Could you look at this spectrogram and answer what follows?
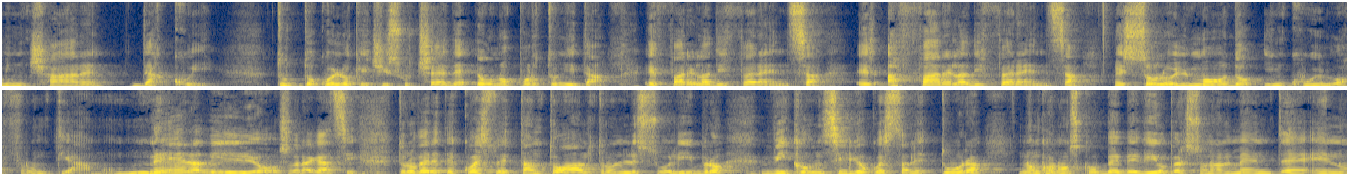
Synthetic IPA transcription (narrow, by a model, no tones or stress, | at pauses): int͡ʃaːɾe | d̪akːwḭ | t̪ut̪ːokwelːok̟et͡ʃːisut͡ʃːɛːd̪eʔɛunopːort̪unit̪a̰efːaːɾelad̪ifːeɾɛ̰nt̪saɛafːaːɾelad̪ifːeɾɛ̰nt̪saɛsːoːloilmɔːd̪oiŋkʰujloafːɾont̪ja̰ːmo̰meɾaviʎːoːzoɾaɡat̪sːit̪ɾoveɾeːt̪ekwest̪oɛt̪ːant̪oalt̪ɾonelsuːoliːbɾovikonsiʎːokwest̪alet̪ːuːɾa | noŋkonɔskobɛbeviːopersonalment̪eenː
